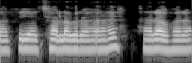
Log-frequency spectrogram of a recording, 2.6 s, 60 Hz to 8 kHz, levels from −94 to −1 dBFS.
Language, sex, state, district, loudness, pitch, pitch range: Hindi, female, Uttar Pradesh, Deoria, -23 LUFS, 180 Hz, 175-185 Hz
